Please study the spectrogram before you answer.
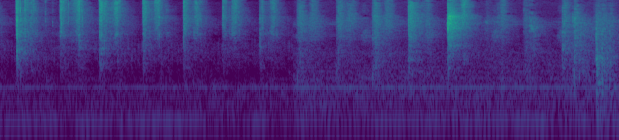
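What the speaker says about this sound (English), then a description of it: "Alright, just shuffling the deck." A deck of tarot cards being shuffled at a live reading, giving soft repeated riffling bursts against a steady low hum in a quiet room.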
